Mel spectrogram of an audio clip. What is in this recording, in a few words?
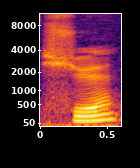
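"xue", pinyin voice, second tone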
